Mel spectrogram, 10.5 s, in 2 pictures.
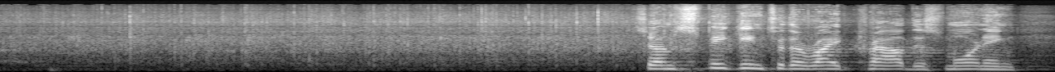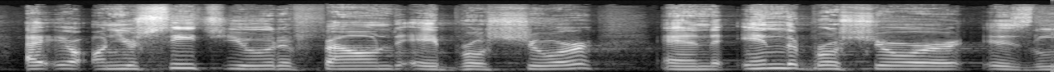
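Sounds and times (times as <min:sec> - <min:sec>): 
audience applause: 0:00.0 - 0:04.2
speech: 0:03.2 - 0:10.5.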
